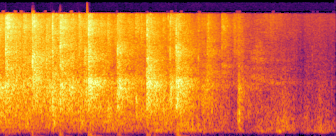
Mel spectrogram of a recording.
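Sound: audience applause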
